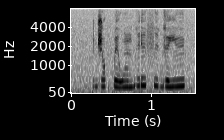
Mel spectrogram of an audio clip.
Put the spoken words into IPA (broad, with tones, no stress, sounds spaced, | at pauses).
d͡ʒ ɔ˧ k͡p e˨ w ũ˧ b i˦ ɾ i˦ f i˧ ɡ e˧ j ĩ˦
